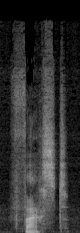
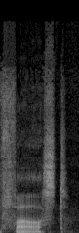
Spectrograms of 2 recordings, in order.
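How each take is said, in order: First: It is said in a Lancashire accent. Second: It is said in a non-Lancashire accent. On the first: "I say fast" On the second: "rather than fast"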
